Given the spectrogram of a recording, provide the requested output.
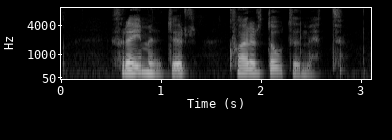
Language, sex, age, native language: Icelandic, female, 40-49, Icelandic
